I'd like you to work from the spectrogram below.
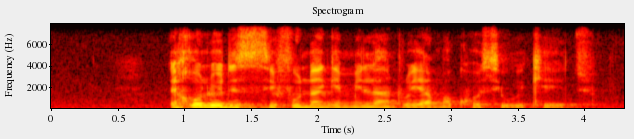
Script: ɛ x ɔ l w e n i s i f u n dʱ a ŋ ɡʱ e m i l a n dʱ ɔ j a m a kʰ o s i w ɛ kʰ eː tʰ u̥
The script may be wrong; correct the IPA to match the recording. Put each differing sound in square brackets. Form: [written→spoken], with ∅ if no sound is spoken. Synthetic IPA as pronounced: ɛ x ɔ l w e n i s i f u n dʱ a ŋ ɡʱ e m i l a n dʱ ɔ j a m a kʰ o s i w ɛ kʰ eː tʰ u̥

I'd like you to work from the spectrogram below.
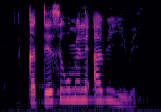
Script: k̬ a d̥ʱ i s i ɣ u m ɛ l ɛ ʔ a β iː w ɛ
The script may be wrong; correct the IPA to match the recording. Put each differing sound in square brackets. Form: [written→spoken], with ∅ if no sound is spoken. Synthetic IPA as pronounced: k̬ a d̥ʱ [i→e] s i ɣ u m ɛ l ɛ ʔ a β iː w ɛ

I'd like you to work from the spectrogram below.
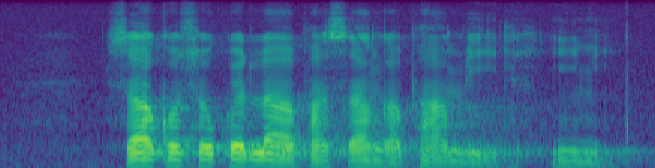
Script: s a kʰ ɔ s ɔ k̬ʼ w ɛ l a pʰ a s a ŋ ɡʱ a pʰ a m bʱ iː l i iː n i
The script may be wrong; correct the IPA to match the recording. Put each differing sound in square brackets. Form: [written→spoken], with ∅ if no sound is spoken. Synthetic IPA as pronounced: s a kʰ ɔ s ɔ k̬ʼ w ɛ l a pʰ a s a ŋ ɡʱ a pʰ a m bʱ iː l i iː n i

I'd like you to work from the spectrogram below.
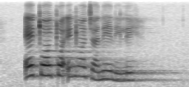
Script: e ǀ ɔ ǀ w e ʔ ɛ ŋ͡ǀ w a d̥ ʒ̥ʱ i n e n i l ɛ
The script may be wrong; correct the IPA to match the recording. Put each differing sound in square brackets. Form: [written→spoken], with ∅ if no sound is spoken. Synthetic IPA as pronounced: [e→ɛ] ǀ ɔ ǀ w [e→a] ʔ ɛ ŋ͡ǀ w a d̥ ʒ̥ʱ [i→a] n e n i l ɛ

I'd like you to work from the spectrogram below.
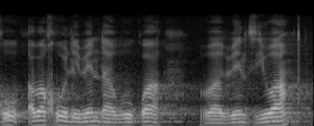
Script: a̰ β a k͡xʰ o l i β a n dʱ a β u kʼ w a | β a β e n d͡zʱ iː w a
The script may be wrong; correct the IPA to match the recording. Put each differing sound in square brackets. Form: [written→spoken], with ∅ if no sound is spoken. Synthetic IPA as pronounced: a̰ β a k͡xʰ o l i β [a→ɛ] n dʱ a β u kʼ w a | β a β e n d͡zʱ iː w a

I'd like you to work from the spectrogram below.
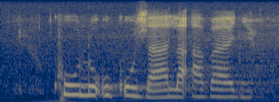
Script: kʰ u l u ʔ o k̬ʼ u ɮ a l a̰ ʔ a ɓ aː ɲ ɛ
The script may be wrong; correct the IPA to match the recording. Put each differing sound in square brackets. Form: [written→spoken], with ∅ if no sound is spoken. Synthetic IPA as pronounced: kʰ u l u ʔ [o→u] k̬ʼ u ɮ a l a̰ ʔ a ɓ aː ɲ ɛ

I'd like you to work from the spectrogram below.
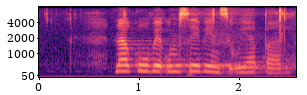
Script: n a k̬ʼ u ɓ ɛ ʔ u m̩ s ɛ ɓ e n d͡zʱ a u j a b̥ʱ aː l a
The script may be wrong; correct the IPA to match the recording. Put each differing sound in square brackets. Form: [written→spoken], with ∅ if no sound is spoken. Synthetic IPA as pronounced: n a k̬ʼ u ɓ ɛ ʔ u m̩ s ɛ ɓ e n d͡zʱ [a→i] u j a b̥ʱ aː l a

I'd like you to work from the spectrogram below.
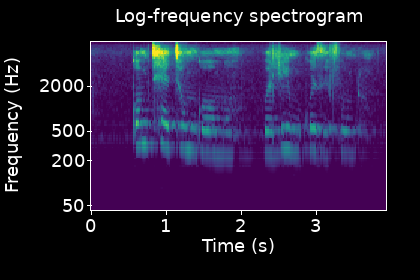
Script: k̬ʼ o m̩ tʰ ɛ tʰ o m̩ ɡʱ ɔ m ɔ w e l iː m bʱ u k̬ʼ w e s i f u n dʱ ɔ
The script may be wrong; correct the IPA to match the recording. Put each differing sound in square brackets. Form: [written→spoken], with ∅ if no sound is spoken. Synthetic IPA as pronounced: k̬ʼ o m̩ tʰ ɛ tʰ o m̩ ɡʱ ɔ m ɔ w e l [iː→i] m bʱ u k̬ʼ w e [s→z] i f [u→uː] n dʱ ɔ

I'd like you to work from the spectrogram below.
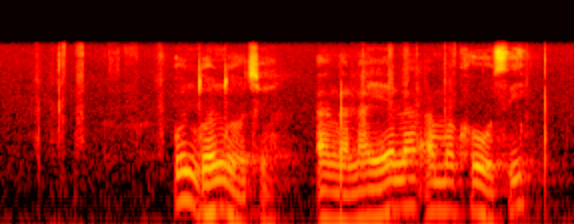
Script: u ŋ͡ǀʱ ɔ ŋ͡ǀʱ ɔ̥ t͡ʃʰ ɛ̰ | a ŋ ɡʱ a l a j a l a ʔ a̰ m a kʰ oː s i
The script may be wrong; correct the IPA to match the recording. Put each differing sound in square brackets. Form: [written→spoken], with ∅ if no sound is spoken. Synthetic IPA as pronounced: u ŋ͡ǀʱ ɔ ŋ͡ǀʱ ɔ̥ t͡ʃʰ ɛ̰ | a ŋ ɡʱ a l a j [a→ɛ] l a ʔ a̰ m a kʰ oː s i

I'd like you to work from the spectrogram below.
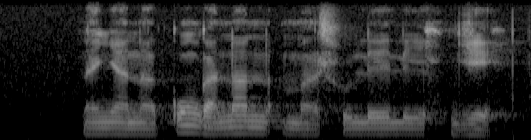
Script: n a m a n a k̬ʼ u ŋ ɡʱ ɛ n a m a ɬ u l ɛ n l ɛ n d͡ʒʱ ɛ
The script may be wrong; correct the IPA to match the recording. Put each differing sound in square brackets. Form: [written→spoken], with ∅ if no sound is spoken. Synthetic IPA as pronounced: n a [m→ɲ] a n a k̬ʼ u ŋ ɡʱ [ɛ→a] n a m a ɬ u l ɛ [n→∅] l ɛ n d͡ʒʱ ɛ

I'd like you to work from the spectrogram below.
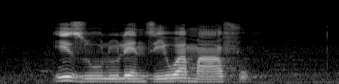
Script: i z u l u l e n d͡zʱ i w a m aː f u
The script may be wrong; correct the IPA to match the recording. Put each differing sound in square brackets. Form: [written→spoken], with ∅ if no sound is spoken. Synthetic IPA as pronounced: i z u l u l e n d͡zʱ i w a m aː f u

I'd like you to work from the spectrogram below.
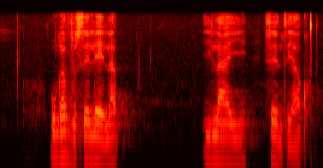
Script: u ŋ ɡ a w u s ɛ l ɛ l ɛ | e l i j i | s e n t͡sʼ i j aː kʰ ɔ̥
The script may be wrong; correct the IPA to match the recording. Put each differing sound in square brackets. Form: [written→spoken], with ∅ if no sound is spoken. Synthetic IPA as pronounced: u ŋ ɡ a [w→v] u s ɛ l ɛ l [ɛ→a] | [e→i] l [i→a] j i | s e n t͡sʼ i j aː kʰ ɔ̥

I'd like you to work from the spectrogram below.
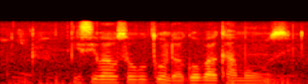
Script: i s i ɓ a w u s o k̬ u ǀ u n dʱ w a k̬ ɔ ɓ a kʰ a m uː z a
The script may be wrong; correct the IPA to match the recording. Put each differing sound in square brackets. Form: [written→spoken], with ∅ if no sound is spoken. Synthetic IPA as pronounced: i s i ɓ a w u s o k̬ u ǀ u n dʱ w a k̬ ɔ ɓ a kʰ a m uː z [a→i]

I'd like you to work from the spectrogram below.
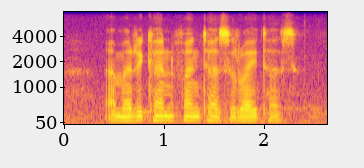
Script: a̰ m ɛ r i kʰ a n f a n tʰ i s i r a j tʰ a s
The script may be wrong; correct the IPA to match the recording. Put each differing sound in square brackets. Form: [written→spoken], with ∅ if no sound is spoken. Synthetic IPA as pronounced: a̰ m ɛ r i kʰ a n f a n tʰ [i→a] s i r a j tʰ a s

